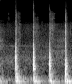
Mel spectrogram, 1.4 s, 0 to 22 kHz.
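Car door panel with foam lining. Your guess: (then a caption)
Damped. Four dull, low knocks on the front door panel of a VW e-Golf, where self-adhesive foam sheets were added inside the door for noise reduction, test the damping. Each knock is a short thud centered low, around 125 Hz, that dies away almost at once with no ring. The damping sounds okay and not that bad, though it could be improved, since one side of the door could not be reached.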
